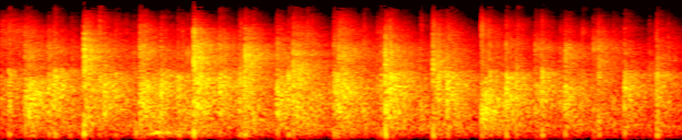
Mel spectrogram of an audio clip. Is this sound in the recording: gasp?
no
